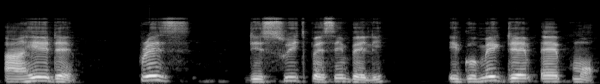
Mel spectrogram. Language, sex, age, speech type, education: Nigerian Pidgin, male, 30-45, spontaneous, tertiary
